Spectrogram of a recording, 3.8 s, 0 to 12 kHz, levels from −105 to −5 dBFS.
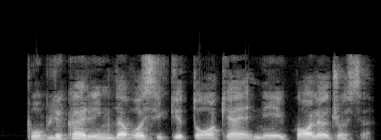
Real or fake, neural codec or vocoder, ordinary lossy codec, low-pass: fake; codec, 16 kHz, 4 kbps, FunCodec, trained on Chinese and English, 50 frames a second; AAC, 32 kbps; 7.2 kHz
